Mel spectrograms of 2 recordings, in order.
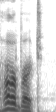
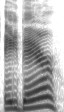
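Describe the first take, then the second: First: "Herbert" said as HUR-burt; "Herbert" the English way, both R's pronounced; English-style pronunciation. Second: "Hebert" said as ay-BAIR; "Hebert" with silent H and silent final T; French-style pronunciation. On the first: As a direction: say "Herbert" with H and final T sounded. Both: Shown as a demonstration. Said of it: "Is it Hebert or Herbert?".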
